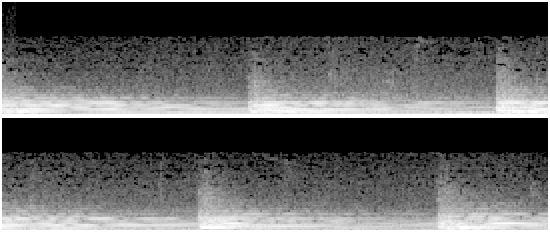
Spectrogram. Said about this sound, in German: Es ist die größte profan genutzte Glocke Berlins.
